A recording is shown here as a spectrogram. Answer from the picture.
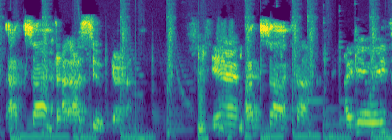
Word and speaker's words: Asuka: Aska? Is that how we're saying it? WWE's doing one thing right, because Japanese pronunciation, you never pronounce the U. Okay, but it's Asuka. Atsuka.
